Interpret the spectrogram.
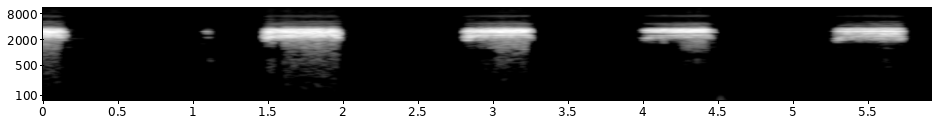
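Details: Night recording at an owl nest, 6 April 2012, as a male delivers rabbit prey: five loud, hoarse hissing screams about a second apart, with soft knocking and shuffling noises in between.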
